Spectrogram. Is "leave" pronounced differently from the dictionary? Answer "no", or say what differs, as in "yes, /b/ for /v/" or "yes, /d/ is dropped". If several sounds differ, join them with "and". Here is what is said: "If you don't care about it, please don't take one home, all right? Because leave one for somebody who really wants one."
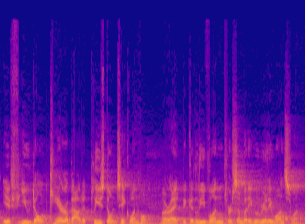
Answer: no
